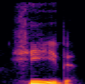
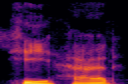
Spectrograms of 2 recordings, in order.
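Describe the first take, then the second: First: The words merge into one short contracted syllable. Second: Both words are said fully and separately. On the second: "formamos contracciones como"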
